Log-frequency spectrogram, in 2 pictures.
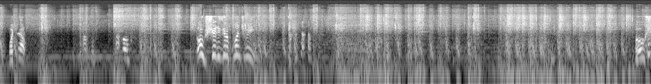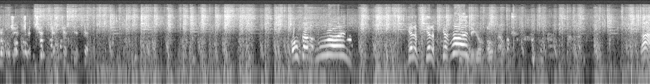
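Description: Cartoon weapons clang and thud in quick, repeated hits.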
